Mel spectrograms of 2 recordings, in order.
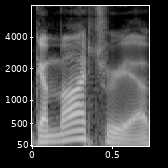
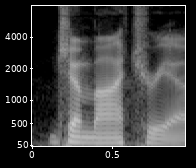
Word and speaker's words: gematria: You're talking about gematria, pronounced with a hard G. Yeah, I was pronouncing it gematria originally in the video.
